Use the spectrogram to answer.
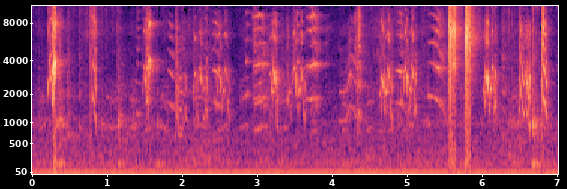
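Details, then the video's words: Pet Indian ringneck parrot indoors making varied sounds: a run of short scratchy squawks and chirps, some sharp and loud, others softer, spaced irregularly with brief pauses between them. "Indian Ringneck Parrot Making Unique Sounds"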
